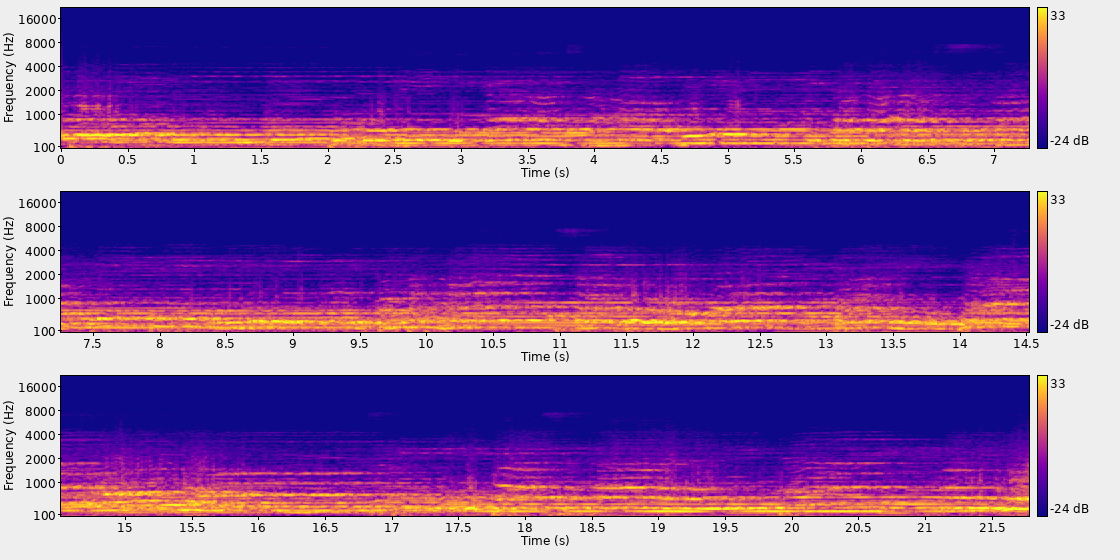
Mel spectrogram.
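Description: Several singers performing a worship song together through microphones over band accompaniment, the singing continuing without pause.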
